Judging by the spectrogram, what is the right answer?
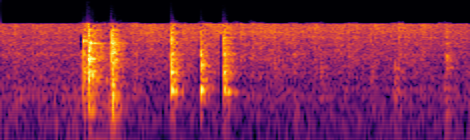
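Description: Onion, carrot and shiitake sizzling faintly in a frying pan while a wooden spatula stirs them, knocking against the pan about five times in quick succession in the first half, with a single knock near the end.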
